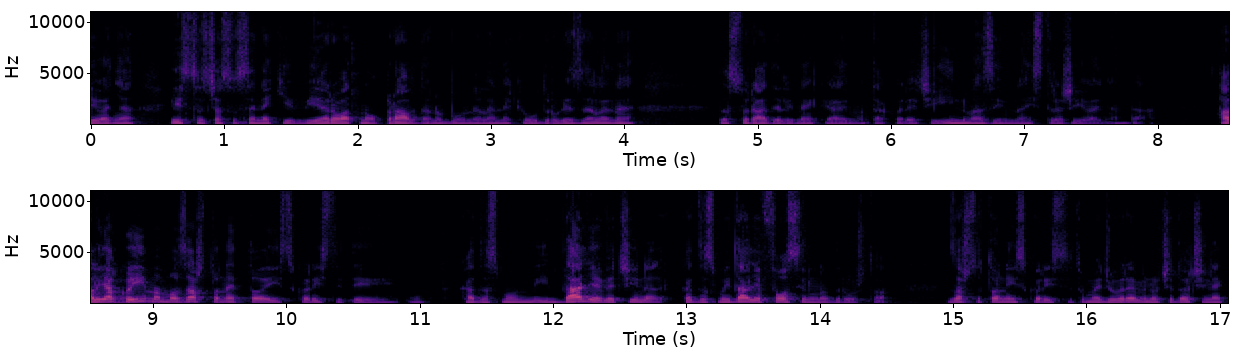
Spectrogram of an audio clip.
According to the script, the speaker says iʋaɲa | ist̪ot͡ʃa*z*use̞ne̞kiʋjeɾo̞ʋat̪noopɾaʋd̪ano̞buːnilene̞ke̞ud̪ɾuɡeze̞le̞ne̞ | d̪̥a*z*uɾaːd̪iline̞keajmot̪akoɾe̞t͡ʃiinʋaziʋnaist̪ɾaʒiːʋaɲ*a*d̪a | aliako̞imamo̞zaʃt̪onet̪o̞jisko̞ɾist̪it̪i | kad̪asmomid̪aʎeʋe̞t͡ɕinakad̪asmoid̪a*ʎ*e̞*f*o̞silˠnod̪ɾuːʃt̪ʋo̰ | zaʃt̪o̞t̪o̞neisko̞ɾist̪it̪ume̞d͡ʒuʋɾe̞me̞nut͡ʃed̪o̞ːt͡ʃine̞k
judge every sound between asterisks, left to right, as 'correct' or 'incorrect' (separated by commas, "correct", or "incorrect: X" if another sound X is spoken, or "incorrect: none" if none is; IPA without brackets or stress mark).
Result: incorrect: s, incorrect: s, correct, correct, correct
